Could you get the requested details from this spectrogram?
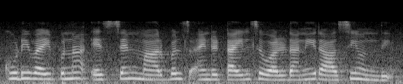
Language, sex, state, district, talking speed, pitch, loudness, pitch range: Telugu, female, Telangana, Mahabubabad, 150 wpm, 230 Hz, -15 LUFS, 220-260 Hz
